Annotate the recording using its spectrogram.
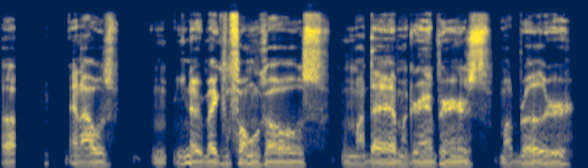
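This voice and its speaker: A man, a podcast guest telling a personal story in a halting way, with many restarts and fillers. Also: low-pitched, completely flat delivery, a little mellow, no echo, clean studio sound.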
